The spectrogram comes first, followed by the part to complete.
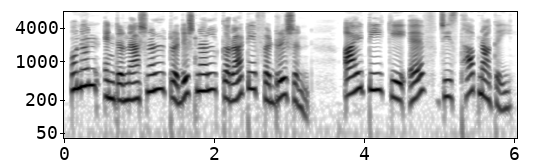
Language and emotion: Sindhi, neutral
